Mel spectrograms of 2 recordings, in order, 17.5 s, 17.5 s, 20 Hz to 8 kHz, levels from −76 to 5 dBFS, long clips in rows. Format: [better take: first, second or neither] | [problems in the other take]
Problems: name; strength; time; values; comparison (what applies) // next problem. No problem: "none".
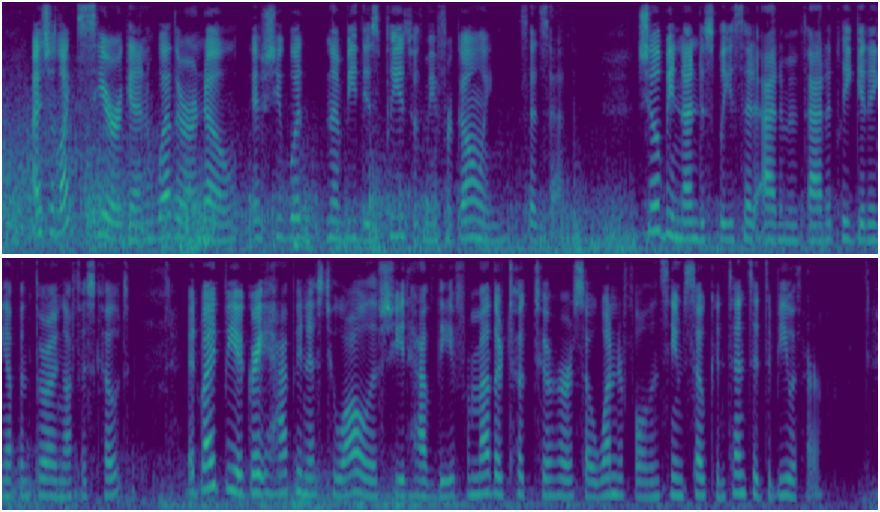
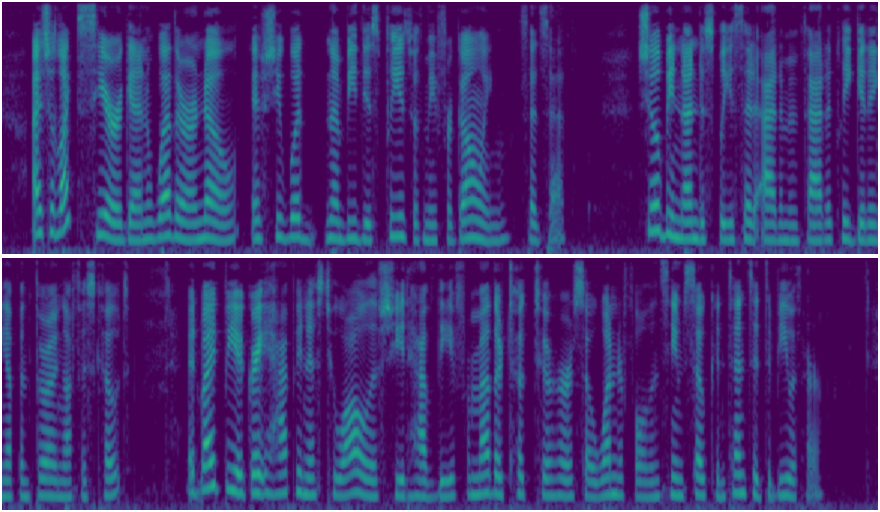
second | background sound (Thunder); 8 dB below the speech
